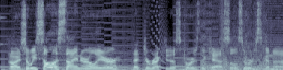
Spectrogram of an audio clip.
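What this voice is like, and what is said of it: Usual voice. Nothing is said of it.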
